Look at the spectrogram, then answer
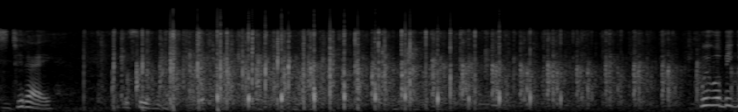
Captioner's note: audience clapping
